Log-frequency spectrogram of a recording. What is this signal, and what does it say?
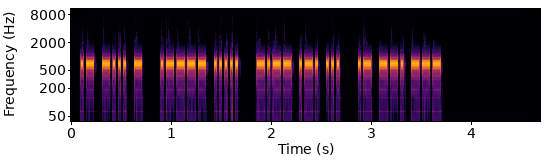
Morse code, heard as a keyed tone, about 46 wpm, 700 Hz. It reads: ABT 15 YRS AGO
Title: Practice QSO - Exchange 3 - More Info - 45wpm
